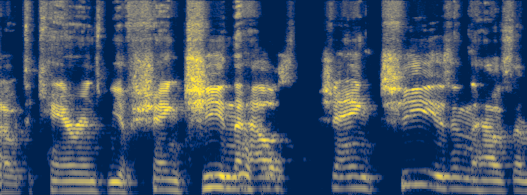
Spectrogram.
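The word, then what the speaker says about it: Shang-Chi: so i'm gonna stop saying shang chi it's shang chi um but yeah they did the oh what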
